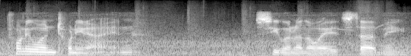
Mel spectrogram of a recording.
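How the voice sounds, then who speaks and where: A man's voice: mid-range voice, brisk, gravelly, noisy background. A man chatting casually as he plays a video game with friends. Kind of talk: casual gaming chat.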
